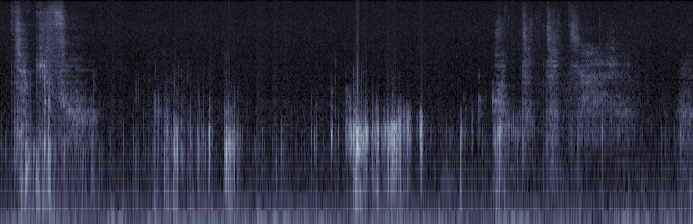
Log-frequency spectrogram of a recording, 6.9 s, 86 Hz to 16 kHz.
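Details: Abdominal sounds recorded by the person themself the day after finishing a first 7-day fast, with small but active gut movement: irregular gurgling, bubbling and squelching rumbles with some louder bursts and faint background hiss, bowel sounds (borborygmi).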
